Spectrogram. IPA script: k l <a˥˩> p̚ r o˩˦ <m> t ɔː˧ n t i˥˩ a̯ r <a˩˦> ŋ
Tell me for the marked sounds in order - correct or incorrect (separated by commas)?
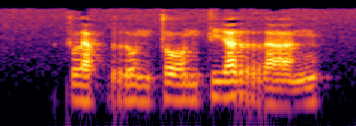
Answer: incorrect, incorrect, correct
